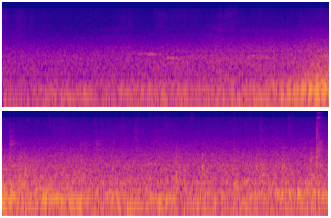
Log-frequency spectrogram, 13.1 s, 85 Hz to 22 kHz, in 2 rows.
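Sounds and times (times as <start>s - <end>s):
street background noise: 0.0s - 13.0s.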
